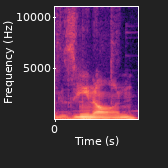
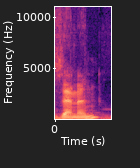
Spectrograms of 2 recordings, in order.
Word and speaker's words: Xennon: Brothers yeah and so I kept pronouncing it like Xenon yeah yeah for all you listening it's Zenon good yeah well done yeah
